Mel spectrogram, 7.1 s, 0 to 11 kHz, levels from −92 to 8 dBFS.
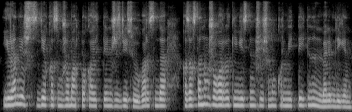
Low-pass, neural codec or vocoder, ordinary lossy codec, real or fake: none; vocoder, 22.05 kHz, 80 mel bands, HiFi-GAN; none; fake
